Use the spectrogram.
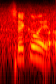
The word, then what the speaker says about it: Chicowicz: Chicowicz, I said it right.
